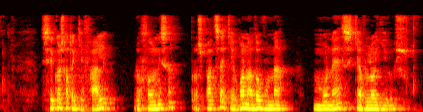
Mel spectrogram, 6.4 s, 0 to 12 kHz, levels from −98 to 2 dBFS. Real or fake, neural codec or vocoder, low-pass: real; none; 7.2 kHz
